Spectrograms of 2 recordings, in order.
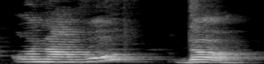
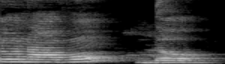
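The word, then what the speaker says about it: en avant de: ओनावो द, ENOAVANT, ओनावो द, in front of, ओनावो द।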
